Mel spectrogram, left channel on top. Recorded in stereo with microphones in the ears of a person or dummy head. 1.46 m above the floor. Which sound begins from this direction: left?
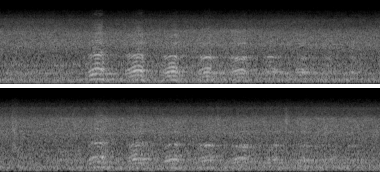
Laughter, at 0.9 s.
